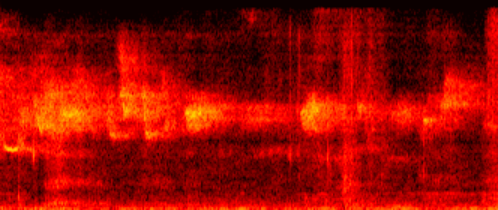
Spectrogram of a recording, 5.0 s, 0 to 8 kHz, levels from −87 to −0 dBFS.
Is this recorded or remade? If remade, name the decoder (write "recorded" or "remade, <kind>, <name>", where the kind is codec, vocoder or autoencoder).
remade, autoencoder, DAC-VAE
